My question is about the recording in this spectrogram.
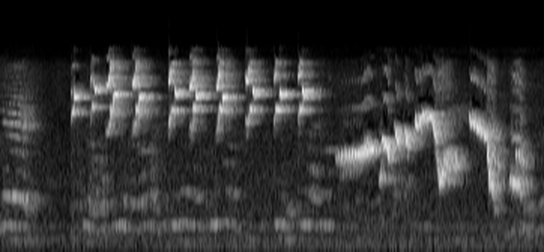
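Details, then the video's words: White-rumped shama from Kenyir. Rapid series of ringing, trilled notes gives way to rich, slurred whistles that rise and fall in a flowing phrase. "Murai Batu Kenyir"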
